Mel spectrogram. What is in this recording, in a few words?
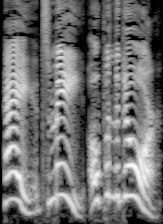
password, female; Source Engine; video game; streetwar; tunnel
